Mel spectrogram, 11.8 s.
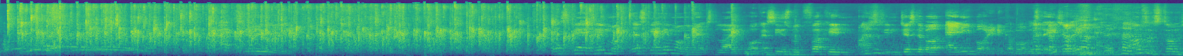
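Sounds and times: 
crowd applause: 0.0s - 7.1s
speech: 5.6s - 11.8s
laughter: 10.3s - 11.8s.

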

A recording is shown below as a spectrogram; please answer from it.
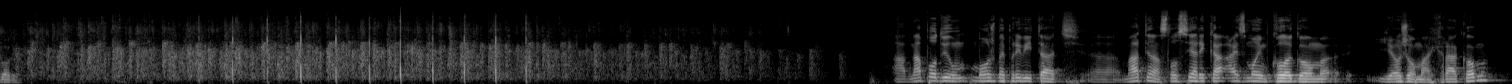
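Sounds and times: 
speech: 0.0s - 0.4s, 9.0s - 15.0s
audience applause: 0.0s - 8.5s.

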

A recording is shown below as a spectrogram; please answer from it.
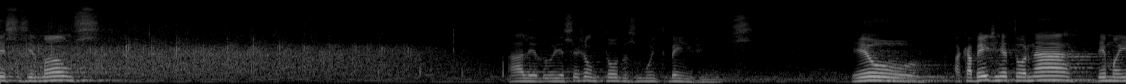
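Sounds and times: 
speech: 0.0s - 1.1s, 5.1s - 7.6s, 8.5s - 11.2s
audience applause: 0.0s - 4.6s.

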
